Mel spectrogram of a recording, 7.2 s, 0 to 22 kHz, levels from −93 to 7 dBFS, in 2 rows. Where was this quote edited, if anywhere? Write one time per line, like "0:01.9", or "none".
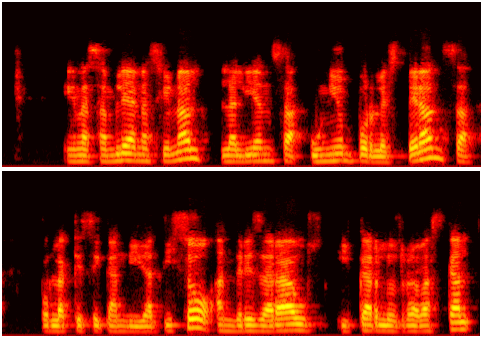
none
